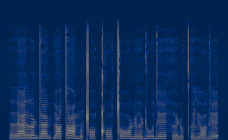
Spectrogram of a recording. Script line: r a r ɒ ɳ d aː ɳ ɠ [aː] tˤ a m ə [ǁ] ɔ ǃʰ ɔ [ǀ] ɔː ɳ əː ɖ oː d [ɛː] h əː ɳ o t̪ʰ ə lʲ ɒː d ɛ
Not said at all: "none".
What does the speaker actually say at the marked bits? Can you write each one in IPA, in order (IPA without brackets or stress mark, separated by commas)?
əː, ǁ, ǀ, ɛː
